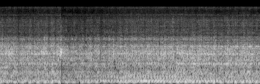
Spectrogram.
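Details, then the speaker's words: Yamaha Aerox scooter idling with the CVT case open at the primary pulley: very loud rough clatter and fast knock, likely from inside the engine, worn connecting rod and crankshaft bearings. "Lebih tepatnya di bagian puli primary sudah dibuka, ternyata suaranya berisik. Berisik parah. Ini kemungkinan kendalanya ada di bagian dalam sini ya."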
